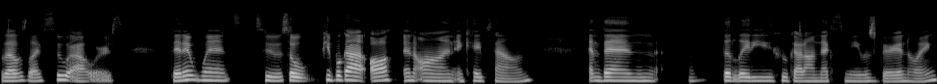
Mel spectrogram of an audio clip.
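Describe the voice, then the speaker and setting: In an unremarkable speaking voice, a woman talks at a moderate pace and fairly low pitch with fairly even intonation, the sound dry and close with no echo. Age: 30s. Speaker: podcast co-host. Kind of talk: casual chat.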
